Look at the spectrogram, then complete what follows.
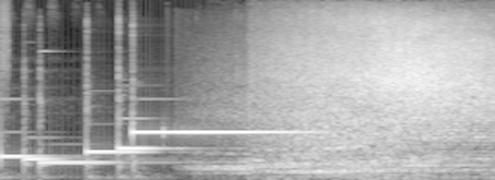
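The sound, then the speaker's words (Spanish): A synthetic electric-car acceleration sound plays loudly from a Harman speaker built for electric cars: quick stepped electronic tones climb in pitch, settle into a steady hum, then swell into a broad rushing whoosh. No one speaks. “Lo que escuchás es un parlante de Harman, una de las principales empresas de sonido del mundo, que desarrolló estos equipos para autos eléctricos”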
